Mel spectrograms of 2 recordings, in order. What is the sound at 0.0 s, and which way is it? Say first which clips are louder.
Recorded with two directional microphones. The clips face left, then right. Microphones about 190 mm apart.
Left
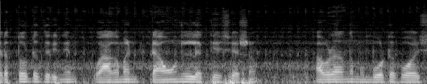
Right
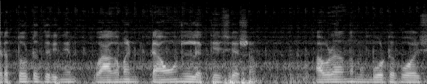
Speech: left 4 dB; 35° left (ahead or behind).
